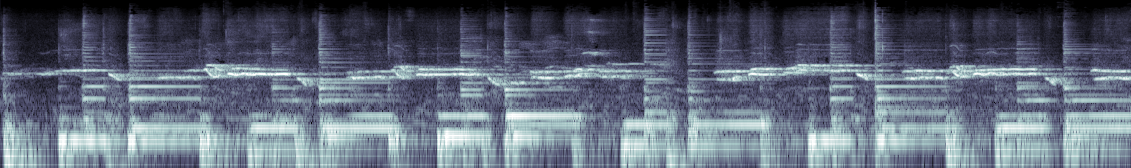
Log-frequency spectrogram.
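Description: Acoustic guitar strummed in a steady rhythm while a whistled melody, sliding between notes, carries the tune over it through a stage microphone.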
